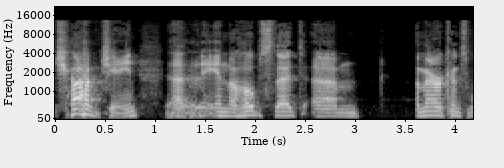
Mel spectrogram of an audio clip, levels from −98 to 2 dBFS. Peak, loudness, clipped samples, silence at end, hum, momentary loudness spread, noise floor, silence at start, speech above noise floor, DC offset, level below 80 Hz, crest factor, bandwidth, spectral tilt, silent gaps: -2 dBFS; -22 LUFS; under 0.1%; 0 s; none; 15 LU; -61 dBFS; 0 s; 38 dB; under 0.1%; -66 dBFS; 22 dB; 13.5 kHz; -4 dB/octave; none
